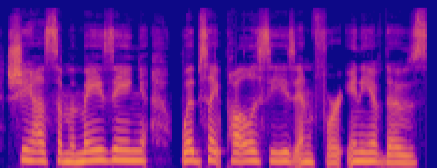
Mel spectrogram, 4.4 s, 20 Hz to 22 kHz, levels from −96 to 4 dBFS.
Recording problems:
none

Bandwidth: 17 kHz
